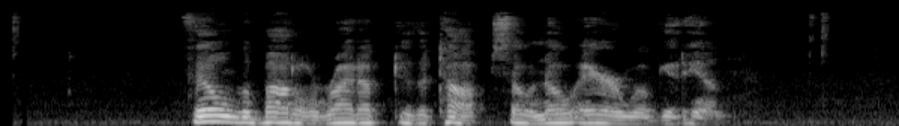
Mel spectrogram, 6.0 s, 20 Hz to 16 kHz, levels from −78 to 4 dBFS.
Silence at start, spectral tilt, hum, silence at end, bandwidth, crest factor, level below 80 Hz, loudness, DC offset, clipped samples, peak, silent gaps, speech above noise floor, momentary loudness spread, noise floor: 1.25 s; -7.5 dB/octave; none; 1.2 s; 11 kHz; 18 dB; -58 dBFS; -23 LUFS; under 0.1%; under 0.1%; -6 dBFS; none; 36 dB; 11 LU; -58 dBFS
